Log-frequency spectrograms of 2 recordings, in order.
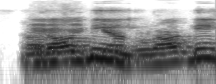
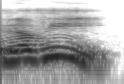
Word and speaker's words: Ravi: They say B for victory. There is no V in Bengali language. It's funny, but it's not. Robbie Shankar. Actually, Ravi.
